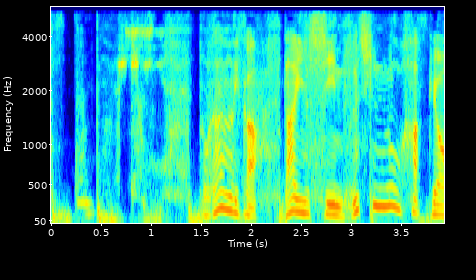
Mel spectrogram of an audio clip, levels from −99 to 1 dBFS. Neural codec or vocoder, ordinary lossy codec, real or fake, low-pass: codec, 16 kHz, 2 kbps, FunCodec, trained on LibriTTS, 25 frames a second; MP3, 48 kbps; fake; 5.4 kHz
